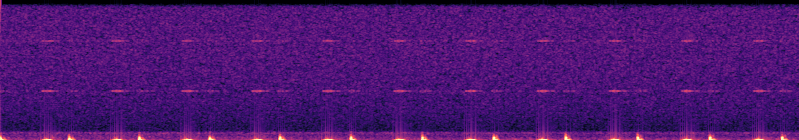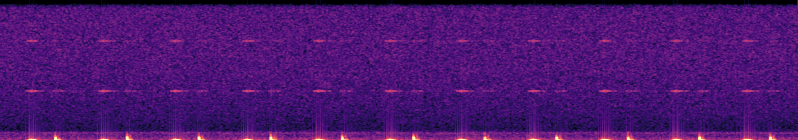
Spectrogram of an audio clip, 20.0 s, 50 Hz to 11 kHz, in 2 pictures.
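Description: Steady, regular low heartbeats at about 67 a minute, with no breath noise during a breath hold; normal heart sounds.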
